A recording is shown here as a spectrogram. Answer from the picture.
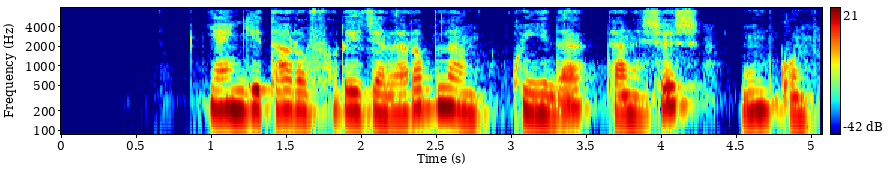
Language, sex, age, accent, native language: Uzbek, female, 25-34, Samarqand, Uzbek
